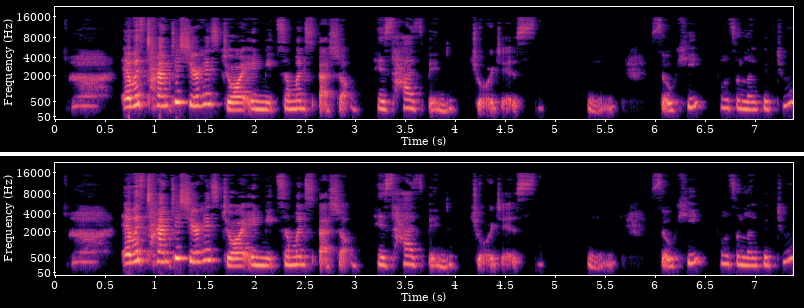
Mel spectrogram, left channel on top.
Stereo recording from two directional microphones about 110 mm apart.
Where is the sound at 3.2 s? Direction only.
40° left (ahead or behind).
